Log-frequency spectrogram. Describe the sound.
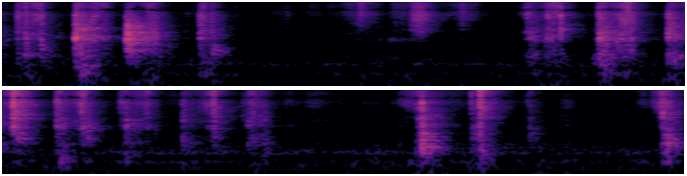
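Tarot cards being shuffled and drawn during a reading: many soft, papery riffles and slaps come in quick uneven bursts with brief pauses between them, moderately loud and with no voice.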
